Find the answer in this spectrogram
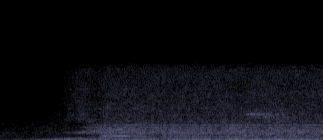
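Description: Faint, steady hiss of room tone and microphone noise, starting a moment in after brief silence.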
